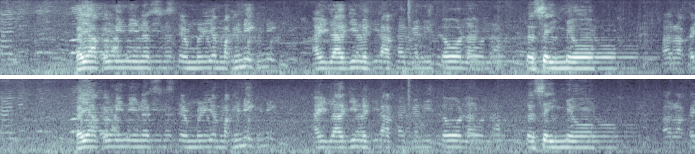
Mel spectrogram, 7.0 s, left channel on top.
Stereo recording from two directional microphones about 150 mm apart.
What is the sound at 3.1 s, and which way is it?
Speech, 15° right (ahead or behind).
